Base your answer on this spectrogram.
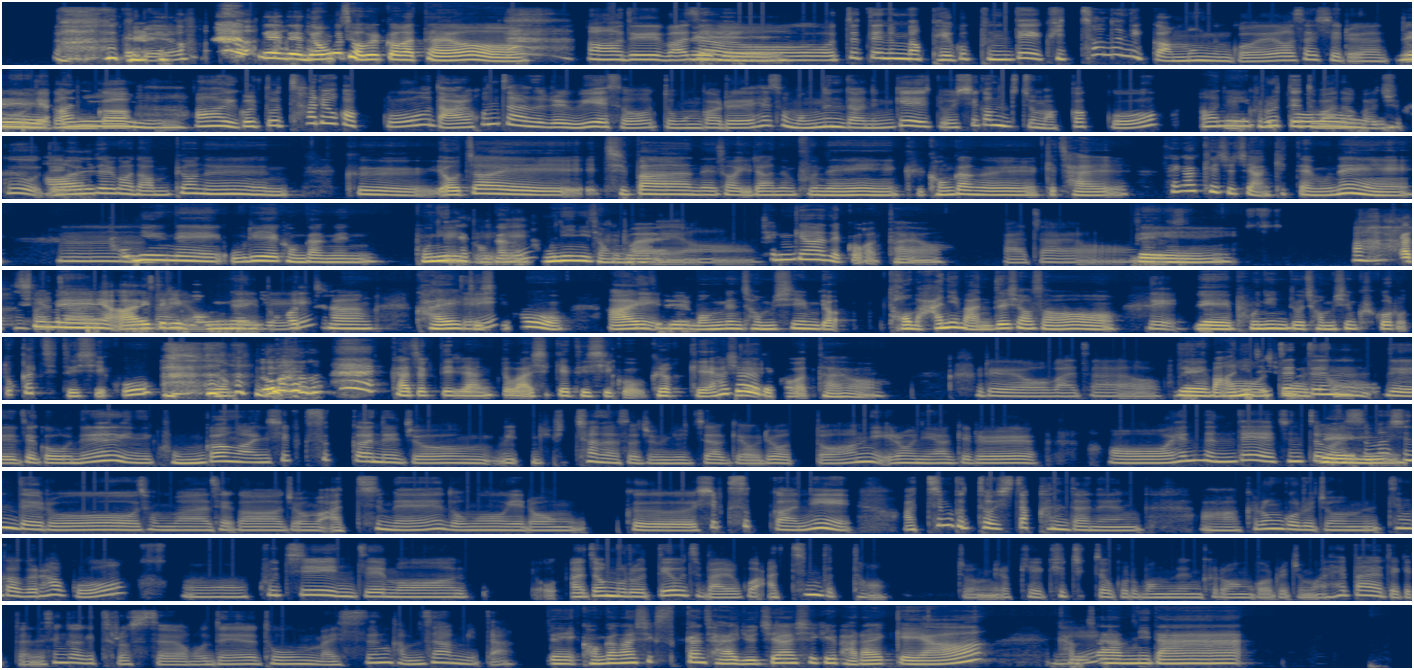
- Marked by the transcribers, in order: laugh; distorted speech; other background noise; laugh; tapping; laughing while speaking: "저녁도"; laugh
- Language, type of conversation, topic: Korean, advice, 건강한 식습관을 유지하기가 왜 어려우신가요?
